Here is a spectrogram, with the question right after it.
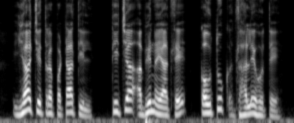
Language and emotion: Marathi, neutral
